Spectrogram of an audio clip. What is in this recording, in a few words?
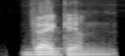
"vegan", American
